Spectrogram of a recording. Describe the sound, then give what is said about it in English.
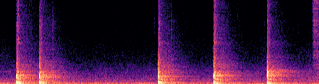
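Sharp knocks on a wooden door, fairly loud: two quick raps, a pause, then four more spaced evenly apart, like a patterned signal knock. No voices. “Hold on, you have to knock.”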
